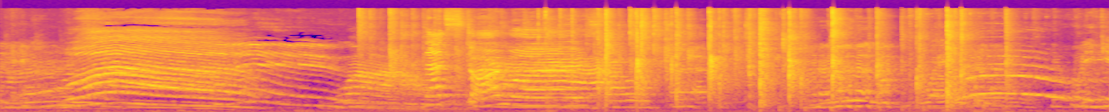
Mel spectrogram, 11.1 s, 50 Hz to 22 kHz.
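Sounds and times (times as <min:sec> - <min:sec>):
people clapping: 0:03.6 - 0:10.6.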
